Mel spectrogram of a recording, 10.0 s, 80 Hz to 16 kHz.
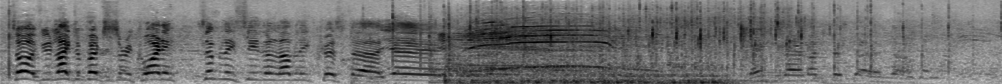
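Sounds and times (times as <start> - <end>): crowd cheering: 4.1 - 10.0
drums rolling: 4.3 - 8.3.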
